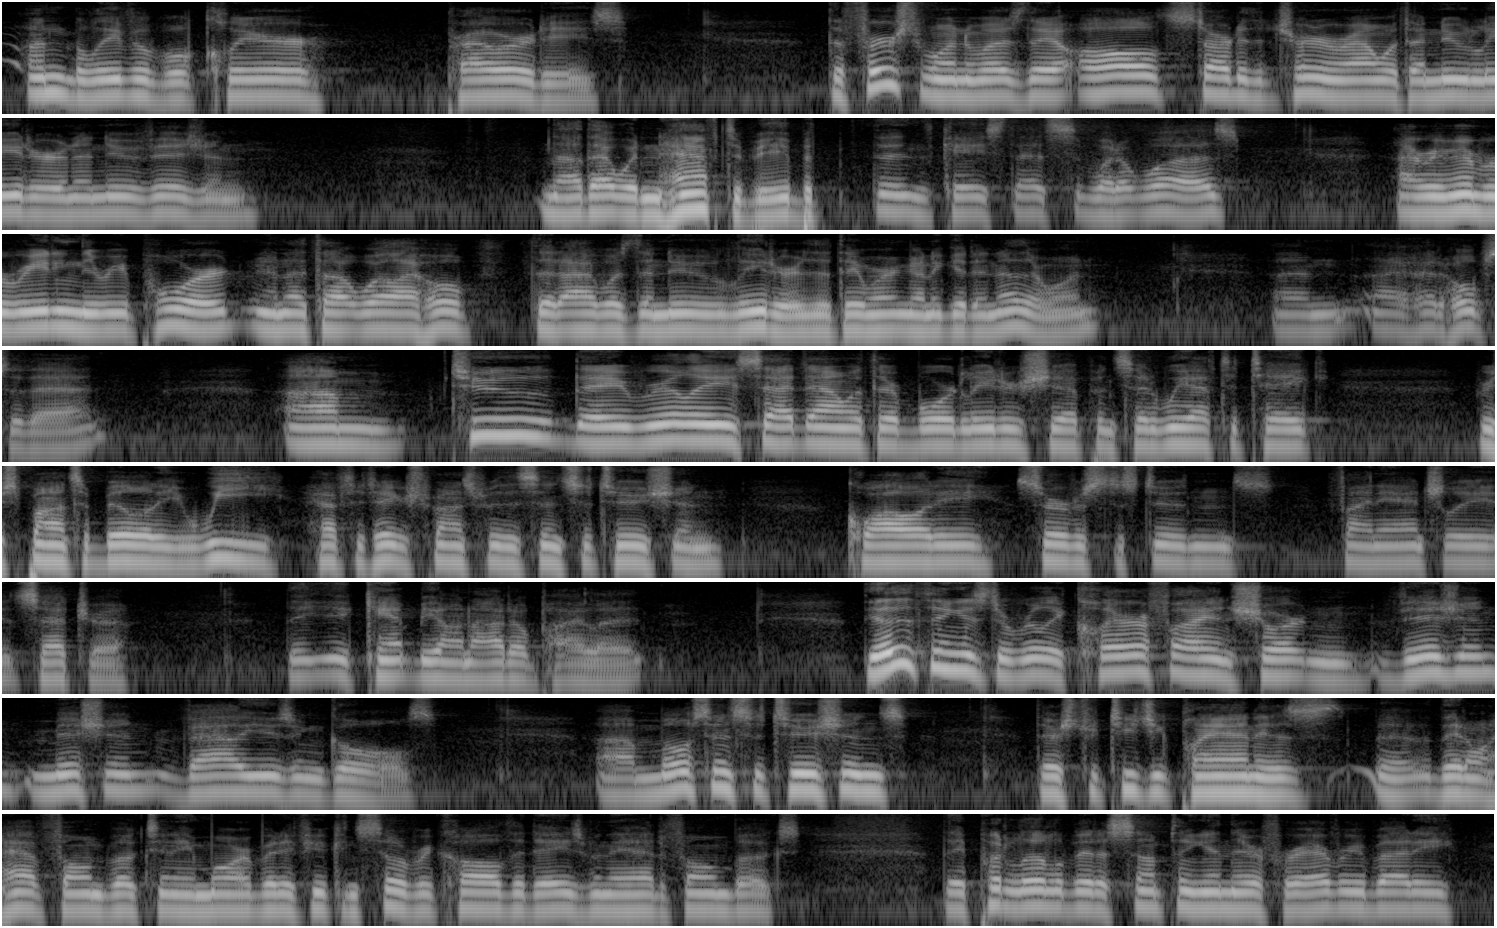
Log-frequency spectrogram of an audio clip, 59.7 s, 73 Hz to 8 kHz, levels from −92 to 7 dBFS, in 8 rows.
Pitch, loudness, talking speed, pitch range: 145 Hz, -30 LUFS, 155 wpm, 135-155 Hz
